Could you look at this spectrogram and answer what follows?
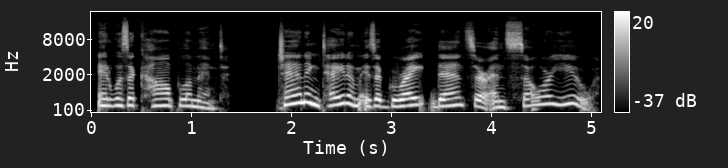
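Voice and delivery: excited. Acted. Heroine voice, raised.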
